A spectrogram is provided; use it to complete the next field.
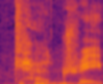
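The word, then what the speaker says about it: Qadri: difficult names to pronounce so Hamid Kadri you know Cadre being the the one that's people don't sometimes know or how to pronounce Etc but this time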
